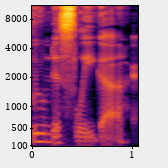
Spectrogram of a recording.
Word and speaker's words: Bundesliga: And I'm probably saying this wrong, but, like, the Gießen 46ers in the German basketball Bundesliga.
